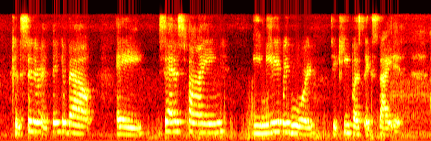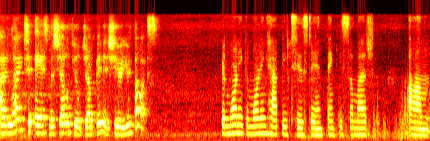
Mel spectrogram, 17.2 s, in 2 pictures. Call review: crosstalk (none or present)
none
